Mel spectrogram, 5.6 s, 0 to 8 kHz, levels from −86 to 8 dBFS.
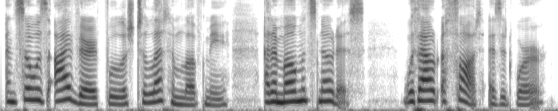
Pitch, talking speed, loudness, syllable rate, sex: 235 Hz, 215 wpm, -17 LUFS, 6.3 syllables/s, female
